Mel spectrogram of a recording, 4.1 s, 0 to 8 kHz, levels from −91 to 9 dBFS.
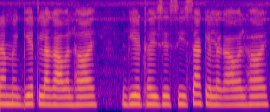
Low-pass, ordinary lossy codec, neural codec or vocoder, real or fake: none; none; codec, 16 kHz, 16 kbps, FunCodec, trained on Chinese and English, 50 frames a second; fake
